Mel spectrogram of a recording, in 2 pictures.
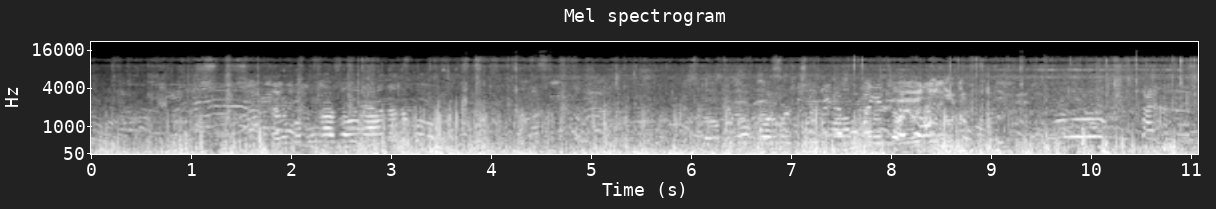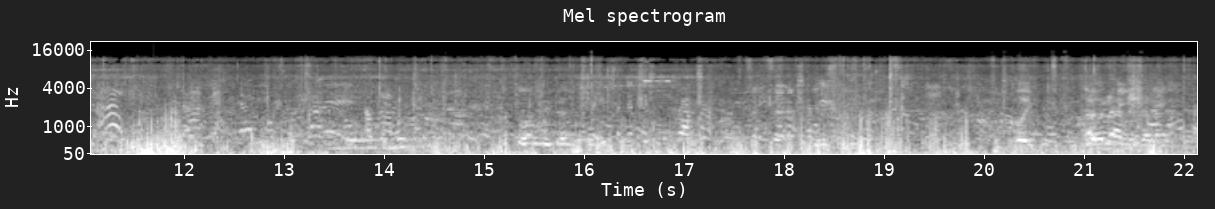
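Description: A crowd of women and children chatter and call out close by, outdoors.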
